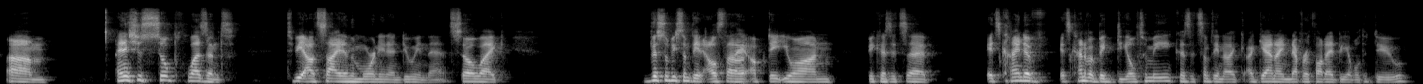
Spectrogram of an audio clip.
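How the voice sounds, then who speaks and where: A man's voice: mid-range voice, brisk, bright, forceful tone. A man in his thirties co-hosting a podcast, talking casually and rambling with many restarts. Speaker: podcast co-host. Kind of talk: casual chat.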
